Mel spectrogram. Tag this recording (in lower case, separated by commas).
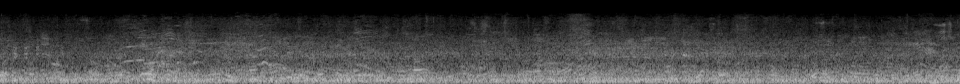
speech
